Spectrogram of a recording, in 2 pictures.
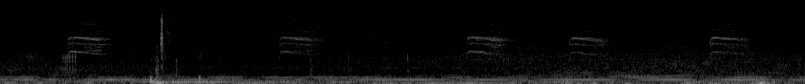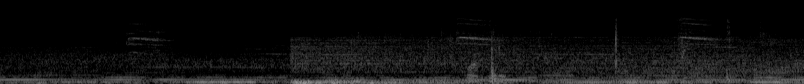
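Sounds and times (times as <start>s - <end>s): steady low hum: 0.0s - 16.0s
bird calling: 0.7s - 1.2s, 2.8s - 4.0s, 4.6s - 6.2s, 9.3s - 9.8s, 12.6s - 13.4s, 14.8s - 15.4s.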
